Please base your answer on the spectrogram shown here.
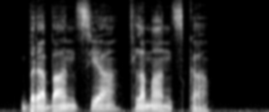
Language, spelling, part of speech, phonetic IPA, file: Polish, Brabancja Flamandzka, proper noun, [braˈbãnt͡sʲja flãˈmãnt͡ska], Pl-Brabancja Flamandzka.ogg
